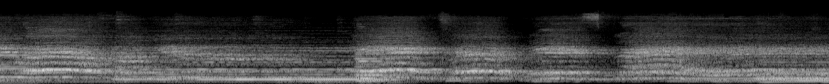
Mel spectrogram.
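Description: Gospel church choir singing together in sustained phrases, with brief breaks between phrases a few times.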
